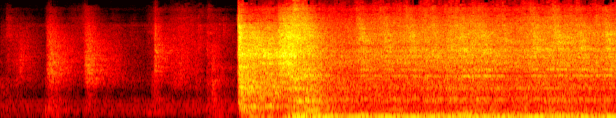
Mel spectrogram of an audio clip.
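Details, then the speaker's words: Chevy crew cab, fuel poured in to fire it: a few cranking clicks, then the engine catches abruptly into a loud, slightly uneven fast idle. The throttle linkage is out of adjustment, at least an inch off and held partly open. "gotta readjust that throttle linkage. That ain't no good right there. I'm gonna have to mess with this. I'm at least an inch off."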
